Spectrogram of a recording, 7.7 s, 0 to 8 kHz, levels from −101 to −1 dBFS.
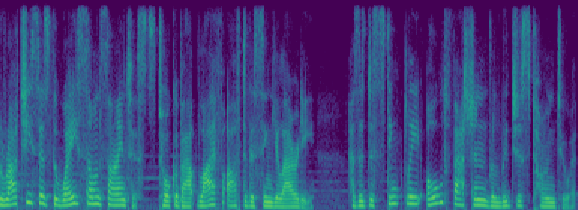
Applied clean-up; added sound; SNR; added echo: none; none; none; none.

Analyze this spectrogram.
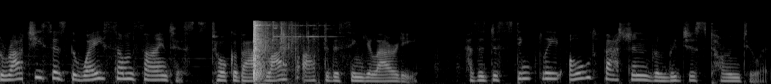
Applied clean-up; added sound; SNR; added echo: none; Shatter; -1 dB; none.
